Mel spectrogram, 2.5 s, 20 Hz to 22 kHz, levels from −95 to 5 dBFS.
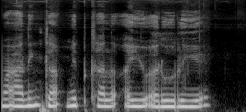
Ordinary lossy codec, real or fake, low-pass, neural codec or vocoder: none; real; none; none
